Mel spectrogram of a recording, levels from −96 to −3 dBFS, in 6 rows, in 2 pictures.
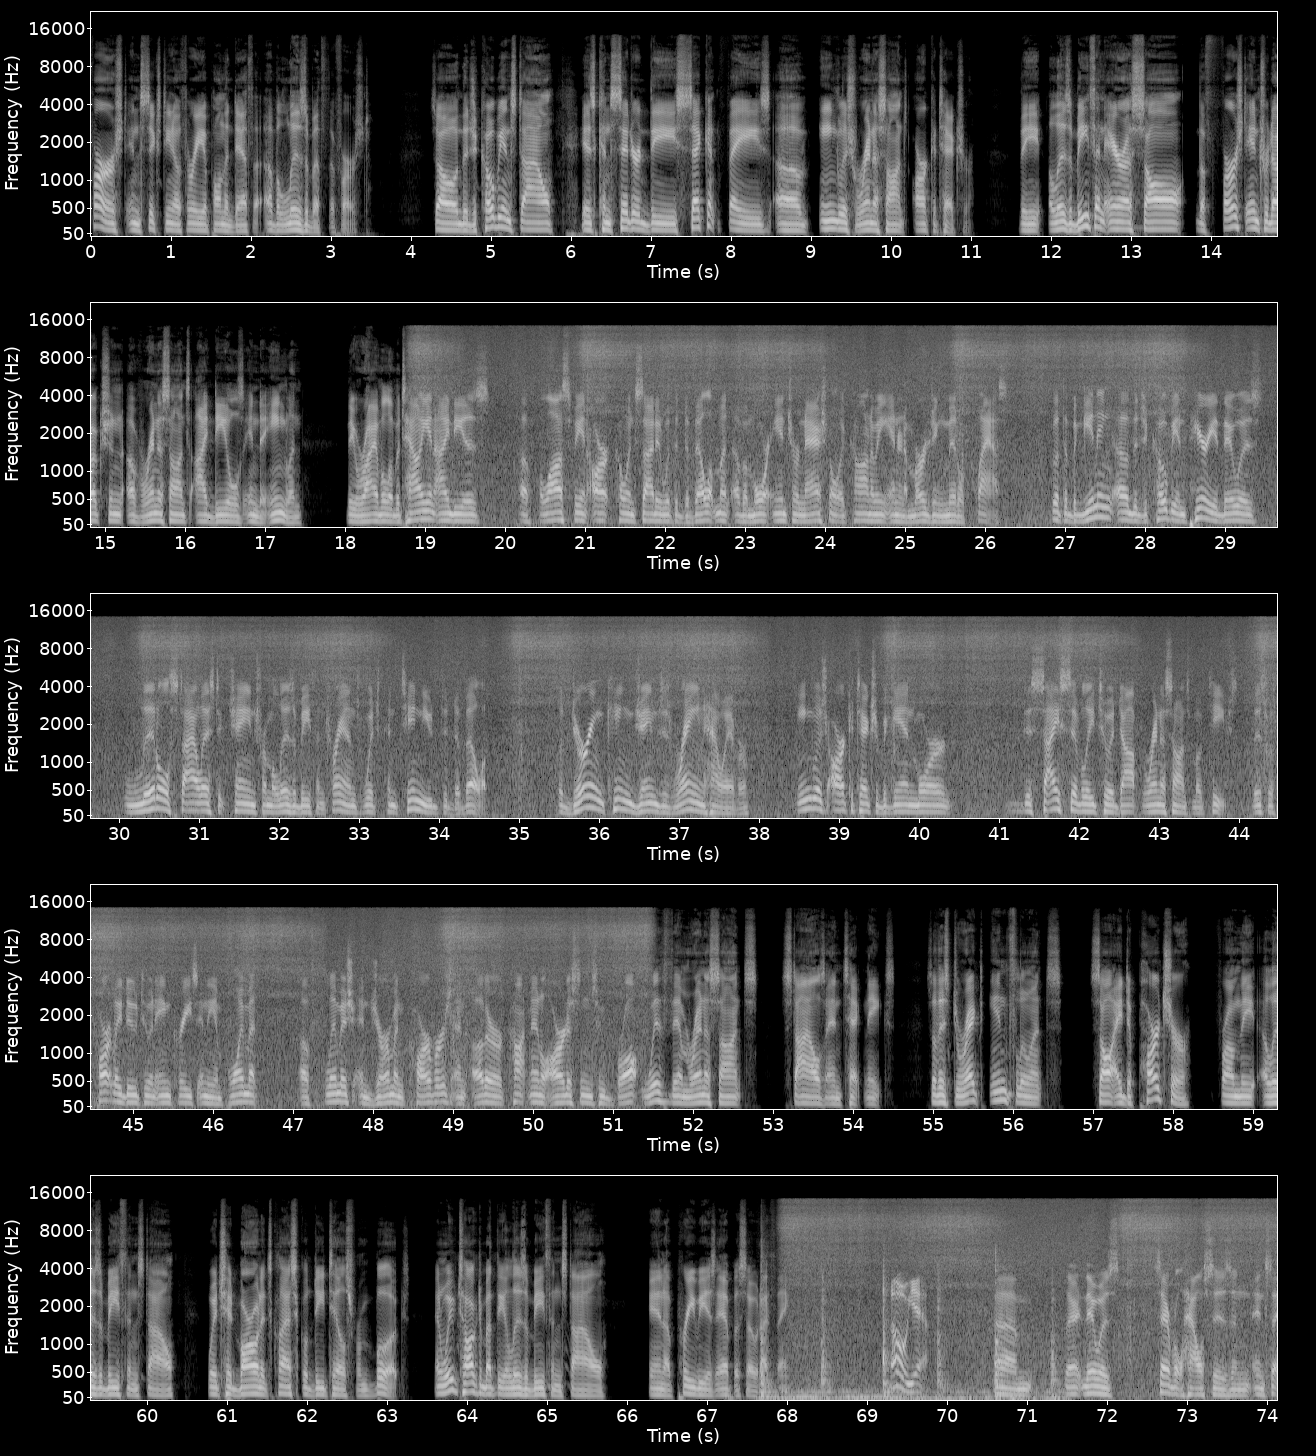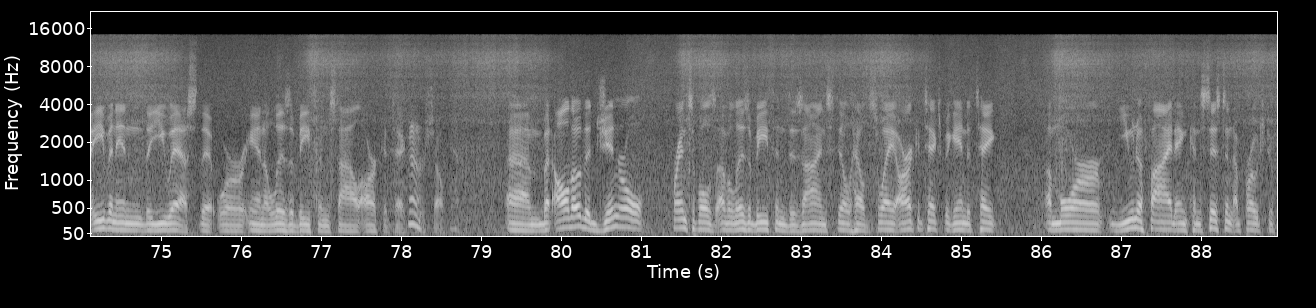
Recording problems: hiss; loud; from 19 to 51 s and from 1:08 on; 6 dB below the speech
footsteps; noticeable; from 1:08 to 1:11; peak 4 dB below the speech

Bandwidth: 14.5 kHz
